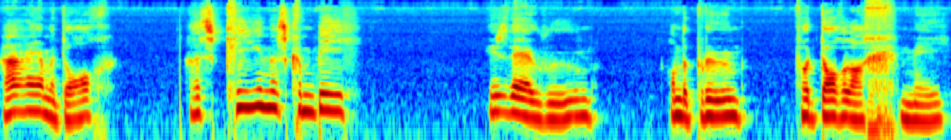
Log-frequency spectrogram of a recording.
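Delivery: high, loud, keen dog voice; an eager pup begging to join. Acted. Dog asking the witch for room, eager and loud. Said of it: "then eagerly said".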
